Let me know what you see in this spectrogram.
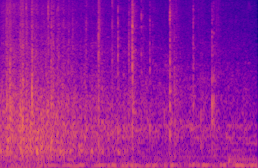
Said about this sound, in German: Durch die geöffnete Glastür fliegt eine Taube hinauf in die Bahnhofshalle. Dreht eine Runde, landet auf einem Sims über den Gästen eines Cafés.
